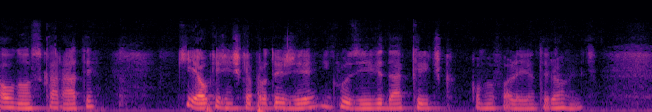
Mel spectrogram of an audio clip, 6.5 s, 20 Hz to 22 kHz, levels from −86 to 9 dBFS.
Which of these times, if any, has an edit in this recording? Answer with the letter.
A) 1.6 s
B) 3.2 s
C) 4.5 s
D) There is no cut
D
